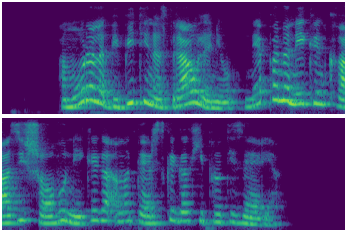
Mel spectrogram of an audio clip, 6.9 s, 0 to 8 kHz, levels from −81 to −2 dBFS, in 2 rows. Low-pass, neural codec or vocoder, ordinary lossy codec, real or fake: 7.2 kHz; none; Opus, 32 kbps; real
